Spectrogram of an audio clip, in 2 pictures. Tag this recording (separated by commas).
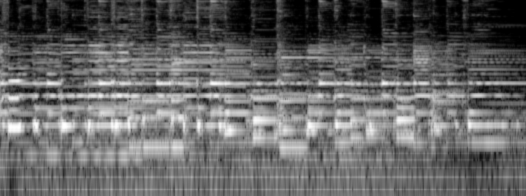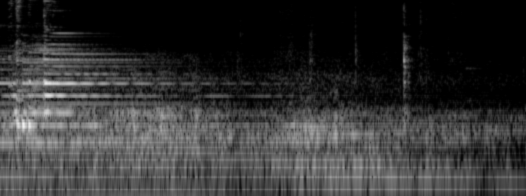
Music, Plucked string instrument, Banjo, Musical instrument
